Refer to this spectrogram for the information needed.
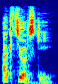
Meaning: histrionic, actorish
- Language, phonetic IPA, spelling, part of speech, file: Russian, [ɐkˈtʲɵrskʲɪj], актёрский, adjective, Ru-актёрский.ogg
